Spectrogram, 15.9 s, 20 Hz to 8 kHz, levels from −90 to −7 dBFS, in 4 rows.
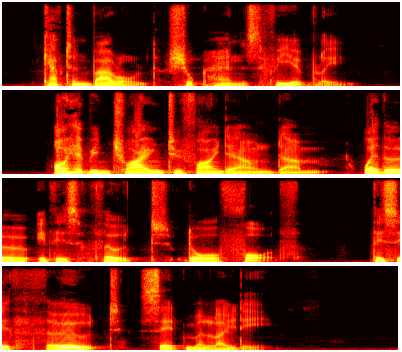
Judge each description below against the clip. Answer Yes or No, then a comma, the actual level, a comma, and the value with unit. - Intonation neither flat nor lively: Yes, average, 3.7 semitones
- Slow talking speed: Yes, slow, 100 wpm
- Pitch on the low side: Yes, very low, 95 Hz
